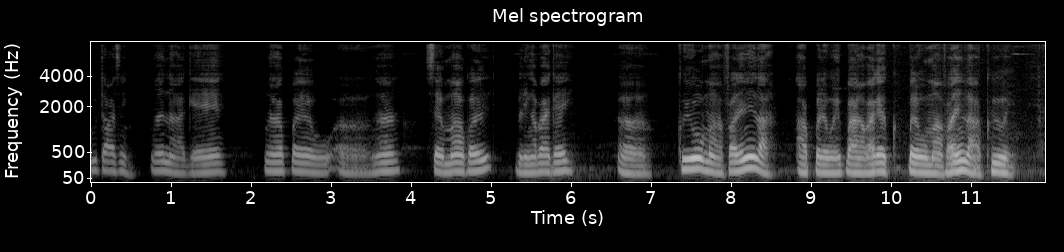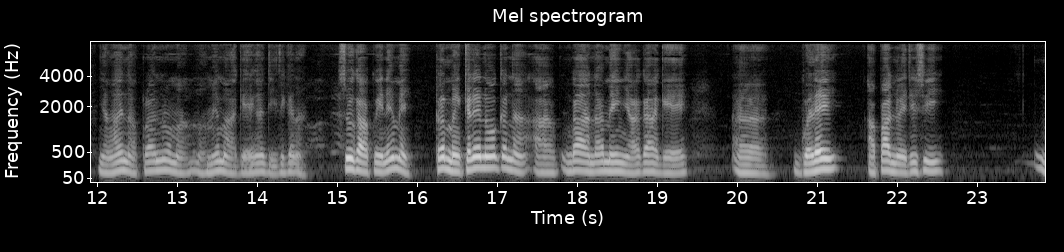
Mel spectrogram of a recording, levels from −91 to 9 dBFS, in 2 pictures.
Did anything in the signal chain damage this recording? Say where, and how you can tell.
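Yes. In the call processing stage, automatic gain rising lifts the level by about 22 dB from 0.11 s to 12.38 s, settling just before "naa goraŋ". The voice and the background noise climb together over those twelve seconds, which shows the gain control boosting a signal it judged too quiet. A talker moving closer would raise only the voice, not the noise floor. The call's microphone processing also band-limits the sound, with nothing above 8 kHz.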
